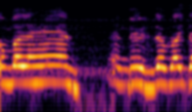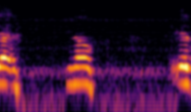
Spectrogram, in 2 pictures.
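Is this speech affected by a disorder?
Yes: cerebral palsy, spastic, mild.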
